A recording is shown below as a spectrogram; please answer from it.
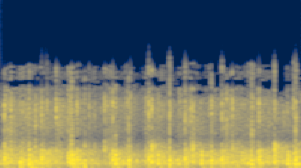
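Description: Short burst of town hall audience clapping in answer to a poll question, brief and fairly dense, with some murmuring underneath.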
